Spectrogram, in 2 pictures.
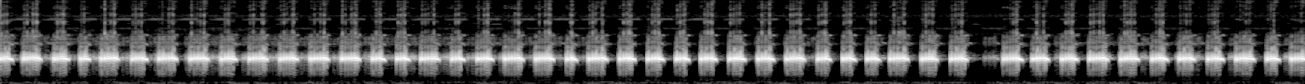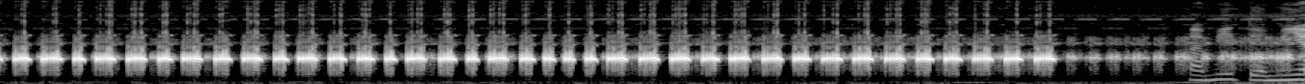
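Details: Male toad calling for females to come and mate, a loud, continuous buzzing trill of fast even pulses held for about fifteen seconds, with a tiny gap midway and a man's voice coming in at the end.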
